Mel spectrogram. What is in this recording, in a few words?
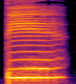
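"die", Mandarin Chinese, first tone; pinyin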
